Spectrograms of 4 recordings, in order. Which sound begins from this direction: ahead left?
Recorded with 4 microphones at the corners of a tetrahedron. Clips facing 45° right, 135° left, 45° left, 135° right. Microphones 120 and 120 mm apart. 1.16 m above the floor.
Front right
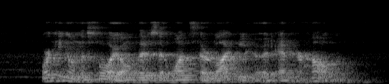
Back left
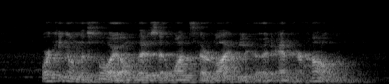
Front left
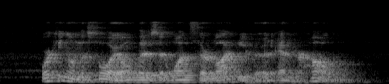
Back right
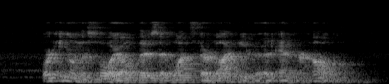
A man speaking, at 0.4 s.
